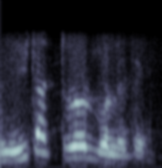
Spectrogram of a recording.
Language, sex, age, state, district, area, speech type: Dogri, male, 18-30, Jammu and Kashmir, Udhampur, urban, conversation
